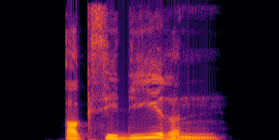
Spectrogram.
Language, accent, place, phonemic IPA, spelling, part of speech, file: German, Germany, Berlin, /ɔksiˈdiːʁən/, oxidieren, verb, De-oxidieren.ogg
- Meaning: 1. to oxidize (to undergo oxidization) 2. to oxidize (to cause oxidization)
